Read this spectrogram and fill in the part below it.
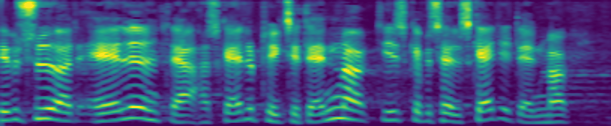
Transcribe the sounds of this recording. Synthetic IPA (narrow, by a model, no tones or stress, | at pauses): d̥e̝b̥e̝t͡sʰy̰ːð̰ˠɐæd̥æləd̥ɑ̈hɑ̈sɡ̥æɾ̥əpʰle̝ɡ̥̚t͡sʰe̝ld̥ænmɑ̈ːɡ̥̚d̥isɡ̥æb̥e̝t͡sʰɛ̰ːləsɡ̥æd̥id̥ænmɑ̈ːɡ̥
